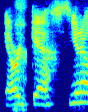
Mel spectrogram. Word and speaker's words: GIF: So that one's interesting because it's technically it's supposed to be said GIF with a hard G. However, the person who coined the term pronounces it GIF.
